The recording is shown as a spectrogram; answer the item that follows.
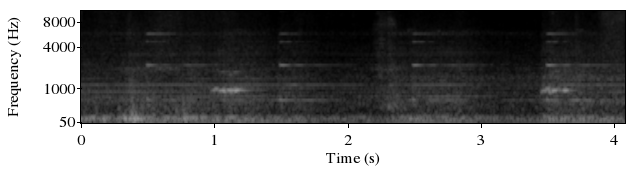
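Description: Mercedes-Benz Sprinter diesel engine idling just after being started, heard from the driver's seat as a steady low rumble, with a short high beep repeating about once a second.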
